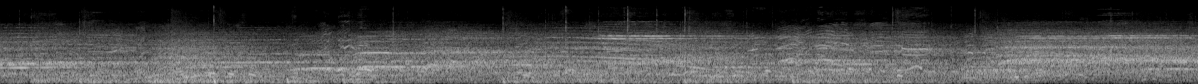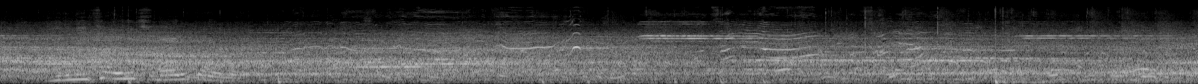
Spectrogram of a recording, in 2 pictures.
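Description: A volleyball is struck and thuds.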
